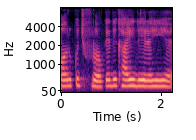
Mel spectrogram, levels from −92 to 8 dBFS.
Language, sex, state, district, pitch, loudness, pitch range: Hindi, female, Haryana, Rohtak, 220 Hz, -13 LUFS, 215-230 Hz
